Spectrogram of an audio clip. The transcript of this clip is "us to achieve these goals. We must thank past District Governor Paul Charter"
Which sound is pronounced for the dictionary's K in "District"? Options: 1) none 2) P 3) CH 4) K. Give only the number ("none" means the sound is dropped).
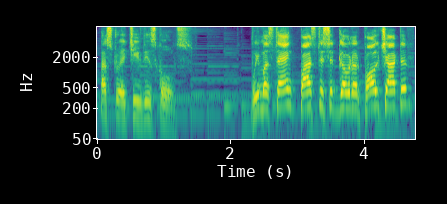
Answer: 1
